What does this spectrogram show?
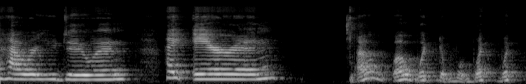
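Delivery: ordinary delivery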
